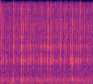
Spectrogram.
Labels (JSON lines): {"label": "ambient", "recorder": "HydroMoth"}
